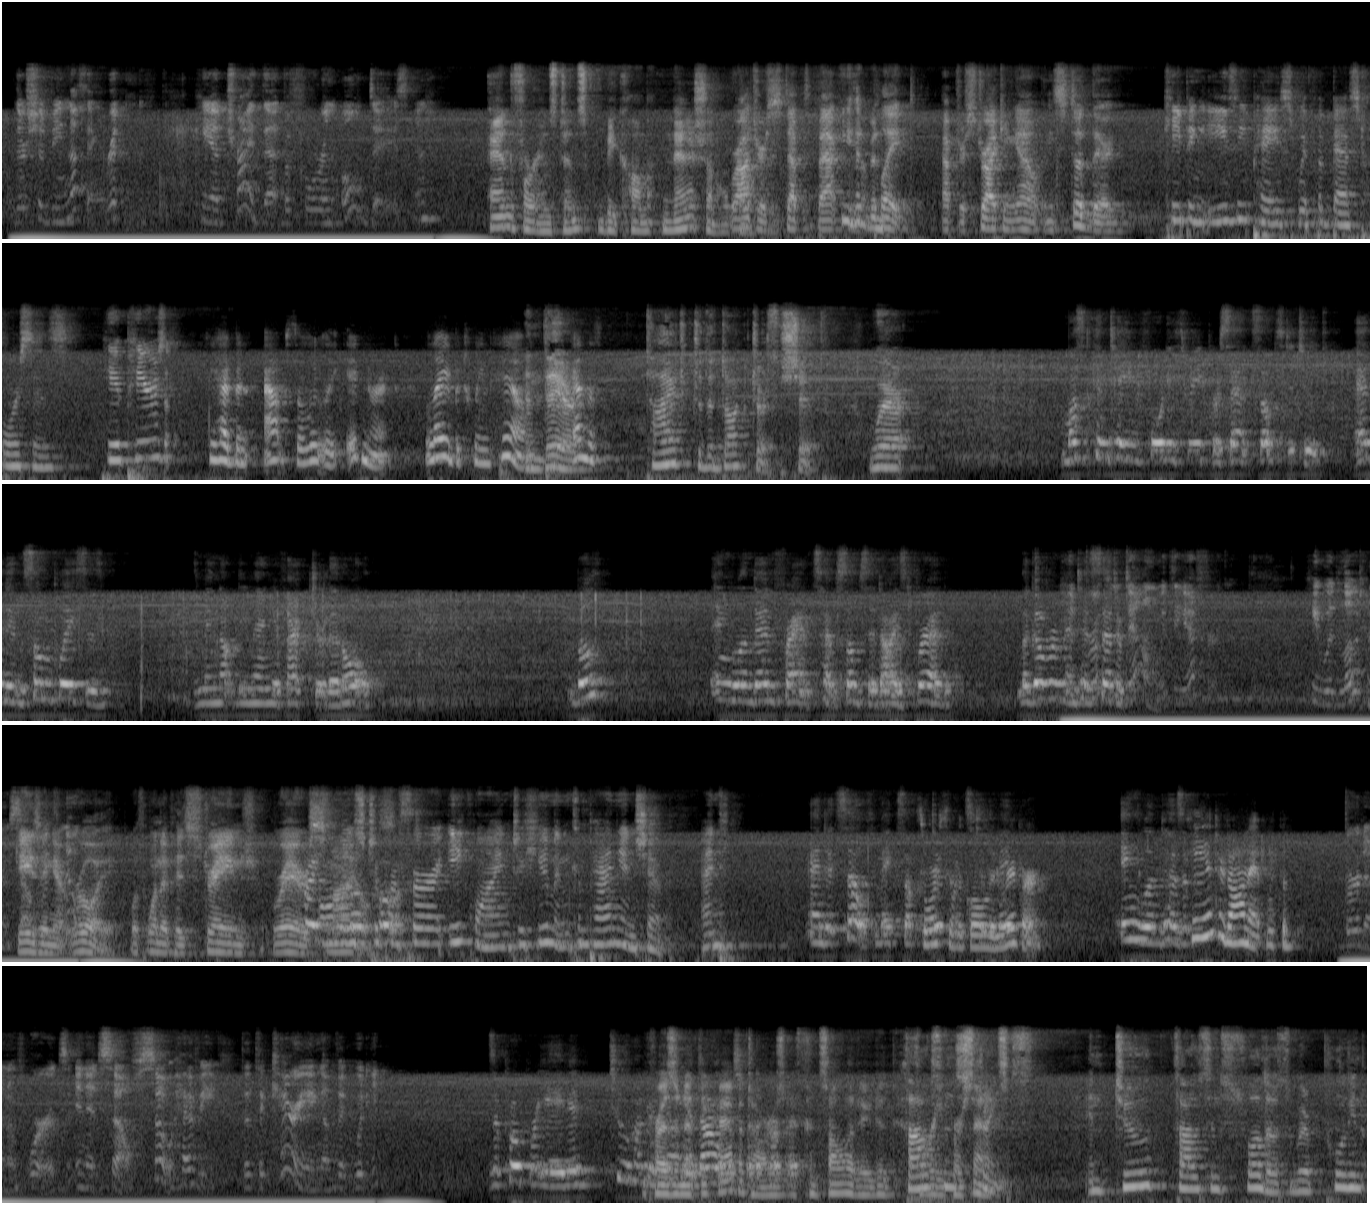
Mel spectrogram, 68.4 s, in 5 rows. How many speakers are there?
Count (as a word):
seven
